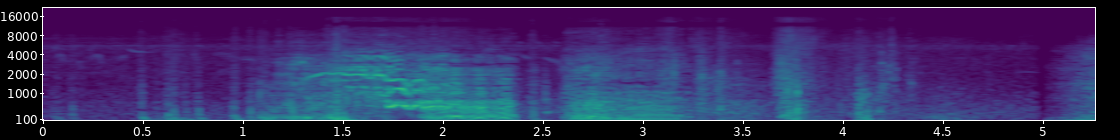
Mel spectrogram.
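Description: A horse trots up, its hooves thudding on the dirt.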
